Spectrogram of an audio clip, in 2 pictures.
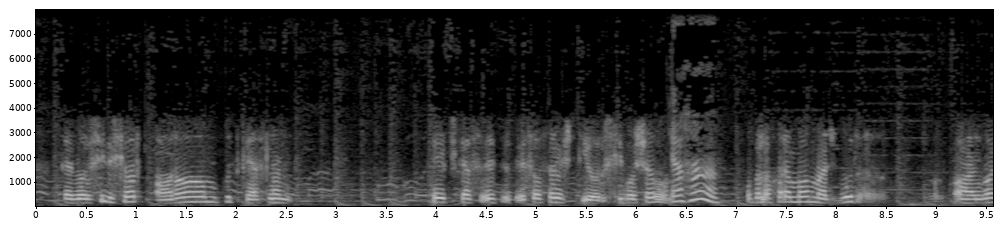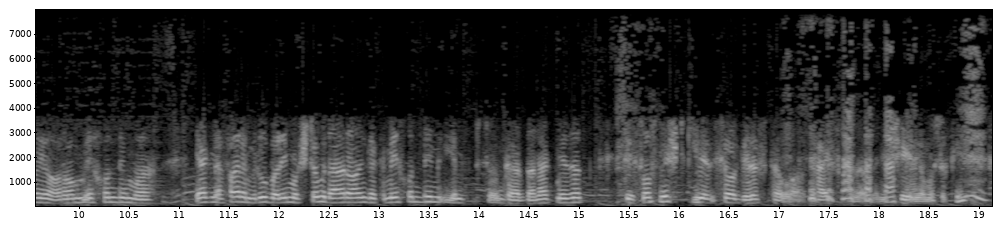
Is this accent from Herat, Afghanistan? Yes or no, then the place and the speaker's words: no; Kabul, Afghanistan; born there; در کابل متولد شدیم،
